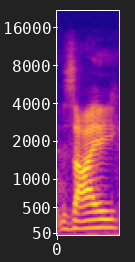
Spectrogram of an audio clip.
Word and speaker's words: XAI: Am I pronouncing that right? Xi, Xi. Right. Yeah, that's correct.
